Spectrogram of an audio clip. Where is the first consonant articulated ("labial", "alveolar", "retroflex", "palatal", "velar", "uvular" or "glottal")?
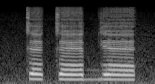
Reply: velar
